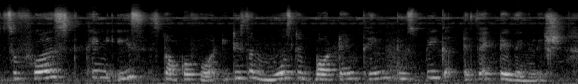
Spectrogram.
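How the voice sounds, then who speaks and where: A woman with a Bengali accent speaks at a fairly slow pace and high pitch. Noticeable background noise and audible room echo surround her. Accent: Bengali-accented Indian English. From India, West Bengal. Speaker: YouTuber, book reviewer. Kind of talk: tutorial. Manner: hesitant, many fillers.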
